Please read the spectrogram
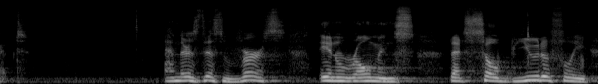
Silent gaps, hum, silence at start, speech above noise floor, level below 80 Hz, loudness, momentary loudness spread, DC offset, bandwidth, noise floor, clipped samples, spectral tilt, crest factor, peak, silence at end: none; none; 0 s; 33 dB; -76 dBFS; -28 LUFS; 13 LU; under 0.1%; 15.5 kHz; -60 dBFS; under 0.1%; -6.5 dB/octave; 16 dB; -12 dBFS; 0 s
